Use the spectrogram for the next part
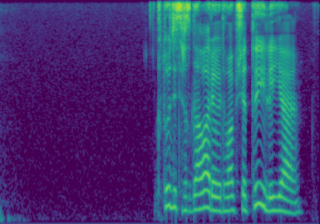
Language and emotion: Russian, angry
